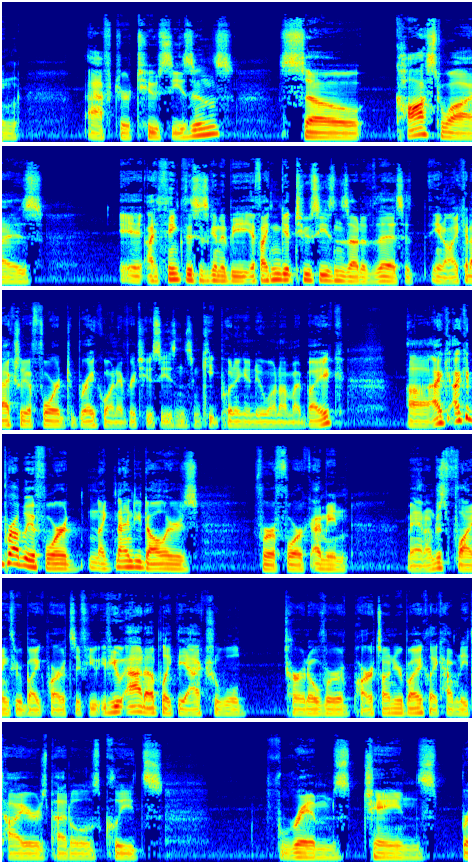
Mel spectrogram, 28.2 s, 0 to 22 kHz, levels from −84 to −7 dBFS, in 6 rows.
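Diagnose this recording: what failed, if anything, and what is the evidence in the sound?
From 17.3 s to the end, just after "for a fork I", a resampler restarted on every block at the sample-rate conversion stage. Each 50 ms block, converted from 48 kHz to 44.1 kHz, lacks its neighbours' samples, leaving a regular 20 Hz buzz that sounds only under speech, unlike irregular buffer-underrun clicks.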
